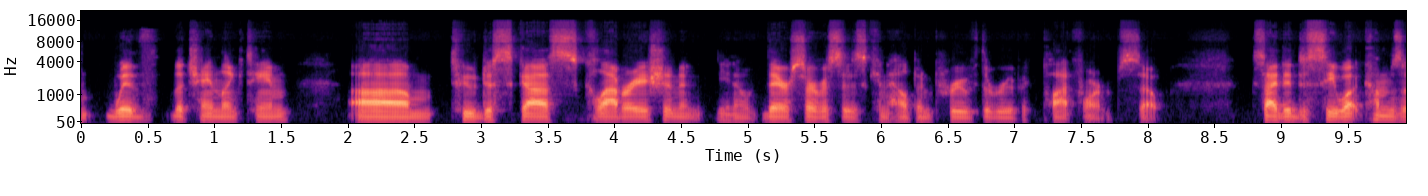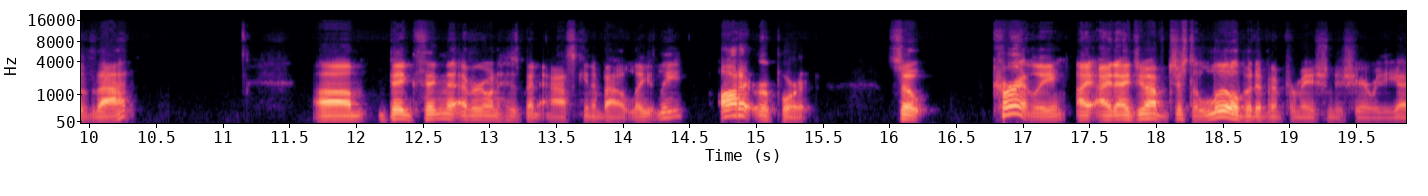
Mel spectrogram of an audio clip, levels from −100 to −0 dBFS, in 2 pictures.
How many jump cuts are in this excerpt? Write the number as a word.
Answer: two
